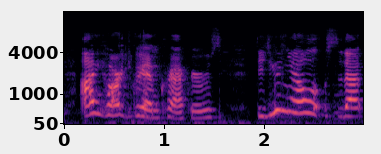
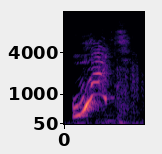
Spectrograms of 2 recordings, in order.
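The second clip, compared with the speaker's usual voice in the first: shrieked much higher in disbelief; a stunned, squealing what; shocked what; 3 dB louder than usual. Acted. Teacher shocked by quacking.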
